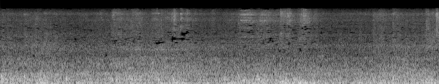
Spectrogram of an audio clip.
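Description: Train hauled by an Indian Railways WDG4G diesel locomotive (General Electric) running on the rails: a steady, loud rumble and rattle of engine and wheels.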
